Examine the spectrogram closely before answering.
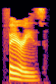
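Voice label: "fairies", British English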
